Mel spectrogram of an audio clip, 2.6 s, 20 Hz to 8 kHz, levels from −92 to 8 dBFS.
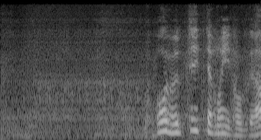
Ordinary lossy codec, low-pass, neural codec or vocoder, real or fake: none; 7.2 kHz; codec, 16 kHz in and 24 kHz out, 0.6 kbps, FocalCodec, streaming, 2048 codes; fake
